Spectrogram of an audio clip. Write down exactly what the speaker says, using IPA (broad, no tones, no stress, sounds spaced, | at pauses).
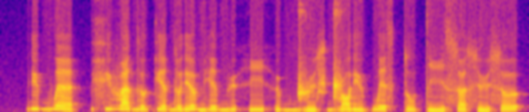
ɾʲ ʉ b w ɛ | xʲ ʉ v æ d̪ ɵ kʲ æ d ɵ ɾʲ œ b j e b y h i h ʉ b ɖ͡ʐ y s ɖ͡ʐ ɔ ɾʲ ʉ p w e s t u t̪ i s œ s y s ɵ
